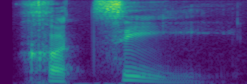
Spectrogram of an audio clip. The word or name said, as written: hetsi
